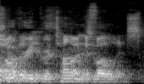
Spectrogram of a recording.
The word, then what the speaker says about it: au gratin: Au gratin. – Au gratin. – Oh, yeah. Well, if you... I mean, you say au gratin is the correct French pronunciation, but in English you would say...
